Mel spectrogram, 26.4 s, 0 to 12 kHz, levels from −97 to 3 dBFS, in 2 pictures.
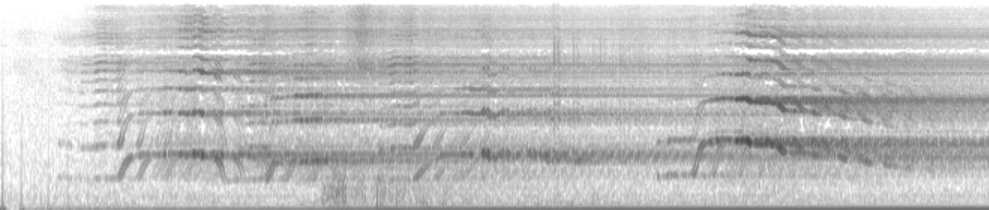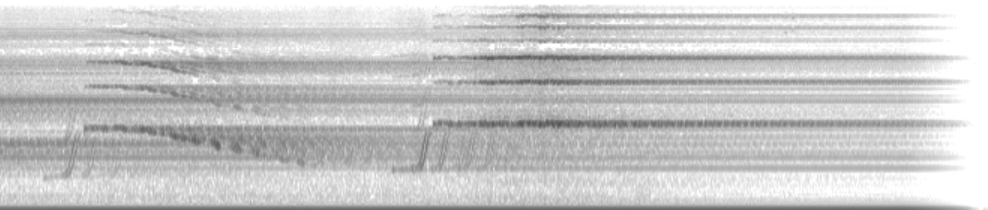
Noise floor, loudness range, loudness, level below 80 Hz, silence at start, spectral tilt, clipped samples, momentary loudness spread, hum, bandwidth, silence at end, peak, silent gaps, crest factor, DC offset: -67 dBFS; 11 LU; -36 LUFS; -70 dBFS; 0 s; 1.5 dB/octave; under 0.1%; 19 LU; none; 11.5 kHz; 0 s; -16 dBFS; 26.23-26.28 s; 22 dB; 0.5%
